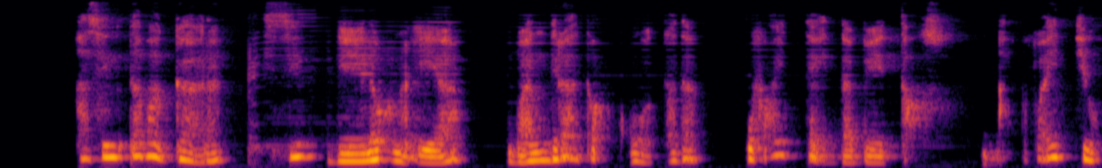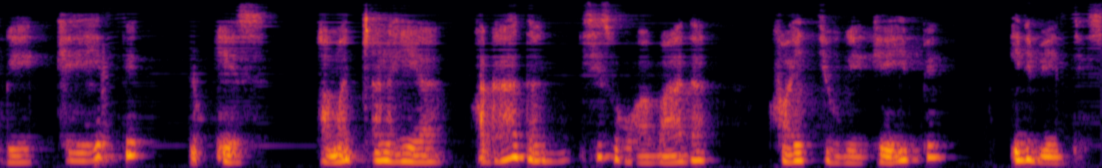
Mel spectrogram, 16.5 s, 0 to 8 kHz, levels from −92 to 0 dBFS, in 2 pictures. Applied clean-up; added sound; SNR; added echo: neural mask model DeepFilterNet 3.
